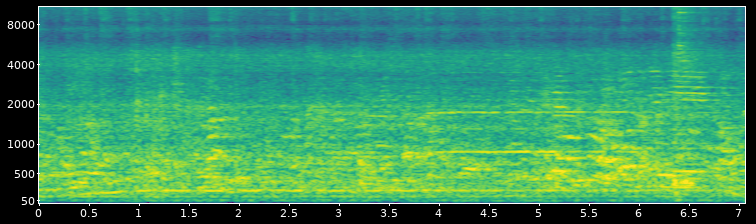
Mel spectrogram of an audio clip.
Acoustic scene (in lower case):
cafe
